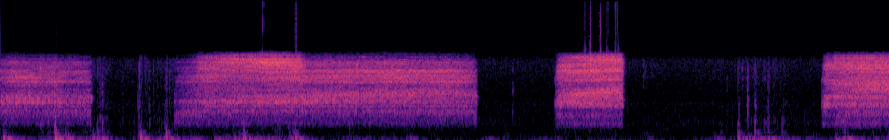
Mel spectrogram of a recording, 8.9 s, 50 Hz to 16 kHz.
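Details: Live nest view in France, 30 August 2021, barn owl mother with four chicks: rough, breathy hisses of varying length, one about three seconds, then shorter bursts, with scuffling and soft knocks between them.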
